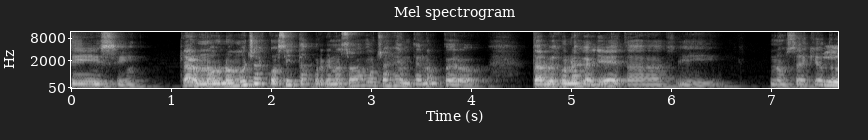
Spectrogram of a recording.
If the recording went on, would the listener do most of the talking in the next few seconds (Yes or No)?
Yes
